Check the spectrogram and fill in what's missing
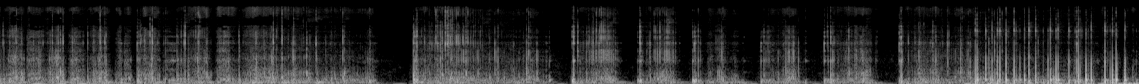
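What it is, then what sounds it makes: Ruler tapped with fingernails. A ruler is tapped rapidly with long fingernails, producing a dense, continuous stream of short, dry clicks and scratchy scrapes. Brief pauses break up the tapping, and the sound stays mostly low and dull with little ring.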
